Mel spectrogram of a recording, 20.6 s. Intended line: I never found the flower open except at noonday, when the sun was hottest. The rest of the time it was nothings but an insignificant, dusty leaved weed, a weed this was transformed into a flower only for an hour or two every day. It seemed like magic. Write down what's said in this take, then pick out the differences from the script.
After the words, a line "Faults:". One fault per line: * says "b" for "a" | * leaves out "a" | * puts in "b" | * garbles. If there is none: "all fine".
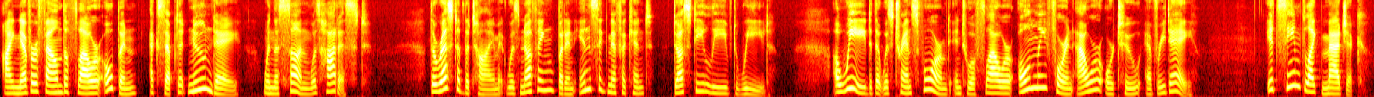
I never found the flower open except at noonday, when the sun was hottest. The rest of the time it was nothing but an insignificant, dusty leaved weed, a weed that was transformed into a flower only for an hour or two every day. It seemed like magic.
Faults:
* says "nothing" for "nothings"
* says "that" for "this"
